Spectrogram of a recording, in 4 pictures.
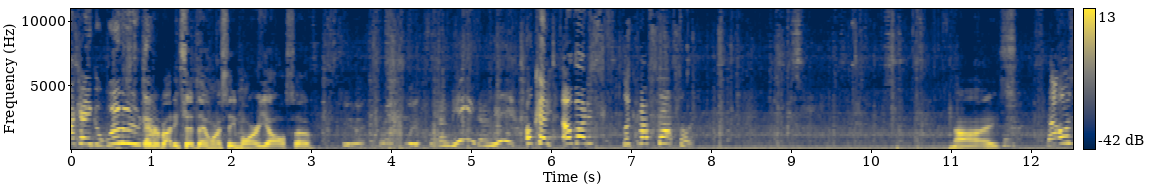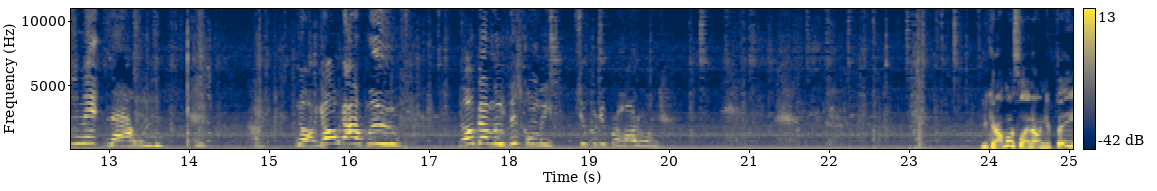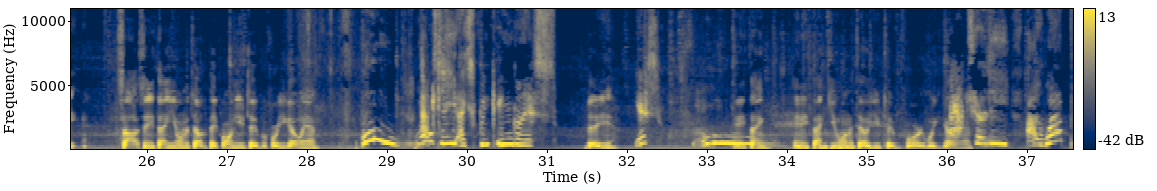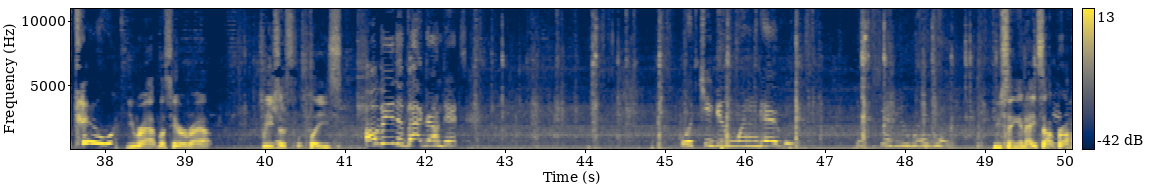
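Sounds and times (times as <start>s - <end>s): steady low hum: 0.0s - 50.0s
trampoline thuds: 3.0s - 12.6s, 13.3s - 23.9s, 42.6s - 50.0s.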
